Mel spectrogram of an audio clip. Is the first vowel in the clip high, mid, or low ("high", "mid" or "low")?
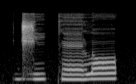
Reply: high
